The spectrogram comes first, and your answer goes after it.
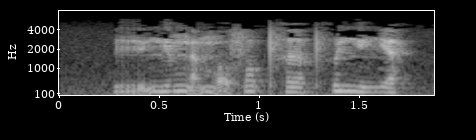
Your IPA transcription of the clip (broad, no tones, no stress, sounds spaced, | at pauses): rʲ ṵ nʲ ɔ ŋ a̰ m ɔ̰ f ɔ pʰ ɜ pʰ ɯ nʲ ɯ nʲ a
